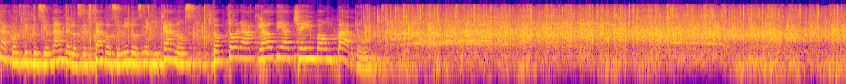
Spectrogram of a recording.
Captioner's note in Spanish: aplausos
